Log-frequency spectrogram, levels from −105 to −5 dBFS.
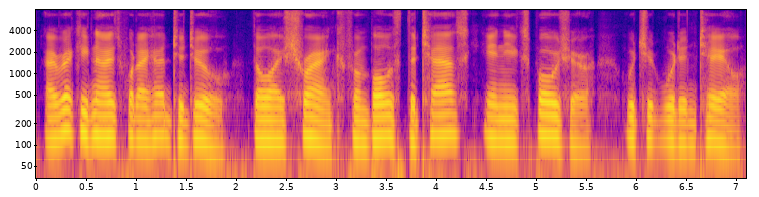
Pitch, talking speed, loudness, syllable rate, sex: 115 Hz, 175 wpm, -18 LUFS, 4.5 syllables/s, male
